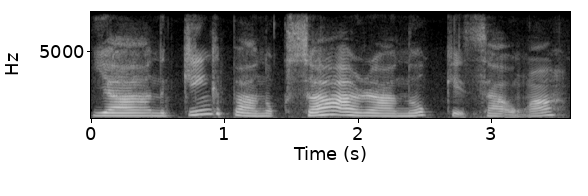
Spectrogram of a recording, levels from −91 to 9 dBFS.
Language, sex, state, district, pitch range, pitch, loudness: Garo, female, Meghalaya, West Garo Hills, 200-245 Hz, 215 Hz, -17 LUFS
